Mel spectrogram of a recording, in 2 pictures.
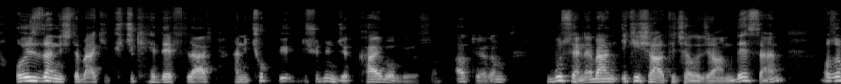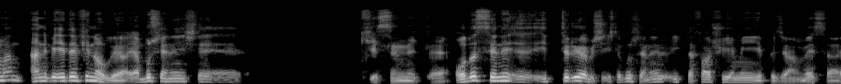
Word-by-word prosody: O 150 Hz, +3 st, +8 dB
yüzden, 170 Hz, -3 st, +8 dB
işte, 125 Hz, -1 st, -2 dB
belki 105 Hz, -2 st, -1 dB
küçük -, -, -7 dB
hedefler, 115 Hz, -2 st, +1 dB, 0.2 s
hani, 110 Hz, -2 st, -6 dB
çok 165 Hz, -1 st, -6 dB
büyük 150 Hz, -1 st, -5 dB
düşününce 140 Hz, -3 st, -5 dB
kayboluyorsun. 115 Hz, -, -1 dB
Atıyorum 115 Hz, +9 st, -6 dB, 0.4 s
bu 155 Hz, +9 st, +4 dB
sene 115 Hz, -, +1 dB
ben 135 Hz, -1 st, +4 dB
2 155 Hz, +4 st, +1 dB
şarkı -, -, +2 dB
çalacağım 80 Hz, 0 st, -2 dB
desen 175 Hz, 0 st, 0 dB, 0.4 s
o 160 Hz, -, -1 dB
zaman, 185 Hz, +2 st, 0 dB
hani, 160 Hz, +3 st, +1 dB
bir 165 Hz, -, +6 dB
hedefin 180 Hz, +2 st, +4 dB
oluyor. 95 Hz, -, +2 dB
Ya, 110 Hz, +5 st, -1 dB
bu 160 Hz, -, +5 dB
sene 140 Hz, -3 st, -2 dB
işte, 135 Hz, 0 st, -7 dB
eee 110 Hz, -3 st, -10 dB, 1.2 s
Kesinlikle. 85 Hz, -6 st, -6 dB
O 120 Hz, +6 st, +3 dB
da 190 Hz, -, +8 dB
seni, 175 Hz, -2 st, +4 dB
eee, 115 Hz, -9 st, -6 dB
ittiriyor 155 Hz, +4 st, +3 dB
bir -, -, -6 dB
şey. -, -, -8 dB
İşte, -, -, -8 dB
bu 145 Hz, -, -1 dB
sene 110 Hz, +2 st, -6 dB
ilk 125 Hz, -1 st, -10 dB
defa 115 Hz, -1 st, -3 dB
şu 115 Hz, 0 st, -9 dB
yemeği 105 Hz, -1 st, -3 dB
yapacağım 80 Hz, -1 st, -7 dB
vs. 105 Hz, -, -11 dB
125 Hz, 170 wpm, -24 LUFS, 105-160 Hz, 1.2 s, O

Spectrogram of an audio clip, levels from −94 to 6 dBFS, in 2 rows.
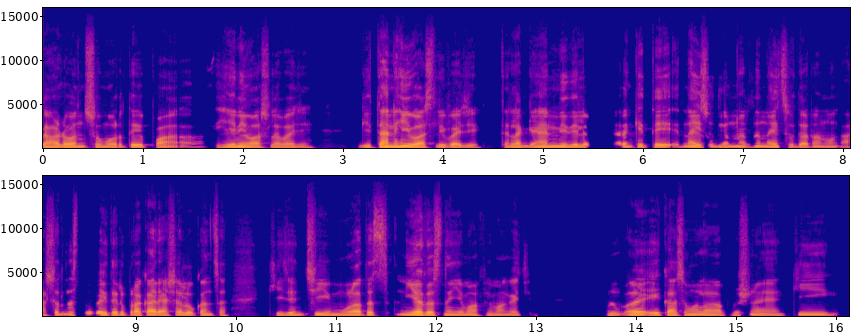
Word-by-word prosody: गाढवांसमोर 100 Hz, 0 st, +1 dB
ते 100 Hz, 0 st, +4 dB
पा -, -, +1 dB, 0.5 s
हे 105 Hz, +4 st, +1 dB
नाही 120 Hz, -1 st, +6 dB
वाचलं 90 Hz, -2 st, -1 dB
पाहिजे, 85 Hz, +1 st, -5 dB, 0.5 s
गीता 100 Hz, +6 st, +5 dB
नाही 130 Hz, +3 st, +8 dB
वाचली 100 Hz, -3 st, +3 dB
पाहिजे. 85 Hz, -3 st, -1 dB, 0.3 s
त्याला 105 Hz, +3 st, 0 dB
ज्ञान 100 Hz, +5 st, +1 dB
नाही 120 Hz, -2 st, +4 dB
दिलं 105 Hz, -2 st, +1 dB
पाहिजे, -, -, -16 dB
कारण 110 Hz, -, -1 dB
की 140 Hz, -, -1 dB
ते 135 Hz, +1 st, +3 dB, 0.2 s
नाही 140 Hz, +4 st, +3 dB
सुधारणार 115 Hz, -1 st, -4 dB
ना 135 Hz, -, -2 dB
नाहीच 120 Hz, +3 st, -1 dB
सुधारणार 90 Hz, -3 st, -4 dB
मग. 105 Hz, +3 st, -9 dB
अशातलाच 120 Hz, +2 st, -5 dB
तो -, -, -4 dB
काहीतरी 120 Hz, 0 st, +3 dB
प्रकार 115 Hz, 0 st, +4 dB
आहे 100 Hz, -, +5 dB
अशा 105 Hz, +2 st, -2 dB
लोकांचा, 95 Hz, -2 st, -2 dB, 0.5 s
की 100 Hz, -, -6 dB
ज्यांची 100 Hz, +3 st, -2 dB
मुळातच 105 Hz, +3 st, 0 dB
नियतच 120 Hz, +1 st, +5 dB
नाहीये 100 Hz, -2 st, -2 dB
माफी 90 Hz, 0 st, -6 dB
मागायची. 85 Hz, -1 st, -9 dB, 0.8 s
अ, 150 Hz, -, -4 dB, 0.2 s
अ, -, -, +7 dB
एक 130 Hz, 0 st, +1 dB
असा 125 Hz, +1 st, -1 dB
मला 125 Hz, -1 st, -1 dB
प्रश्न 110 Hz, +2 st, -7 dB
आहे 95 Hz, +4 st, -5 dB, 0.2 s
की 120 Hz, +1 st, -4 dB
105 Hz, 175 wpm, -23 LUFS, 95-120 Hz, 0.8 s, नाही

